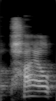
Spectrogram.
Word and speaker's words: pile: Use the dark L at the end. It changes the vowel.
